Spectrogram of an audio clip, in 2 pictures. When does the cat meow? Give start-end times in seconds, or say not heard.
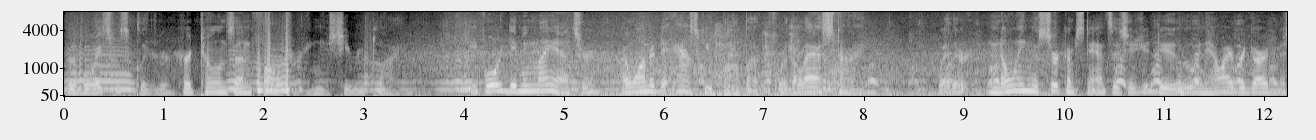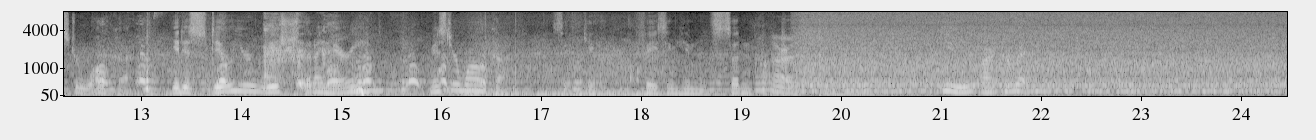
not heard.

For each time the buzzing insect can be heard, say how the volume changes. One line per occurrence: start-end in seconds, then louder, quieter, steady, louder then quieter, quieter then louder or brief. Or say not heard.
0.0-24.4 quieter then louder.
